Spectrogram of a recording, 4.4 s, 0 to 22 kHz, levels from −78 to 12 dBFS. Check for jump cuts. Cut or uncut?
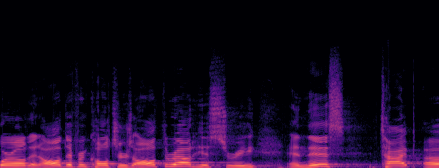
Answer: uncut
